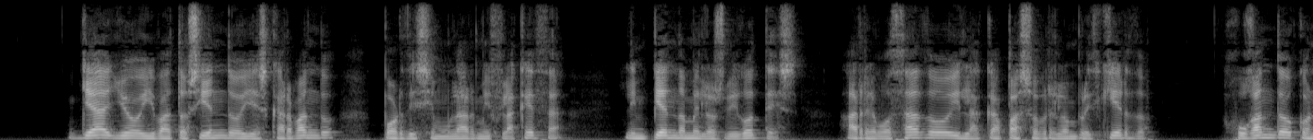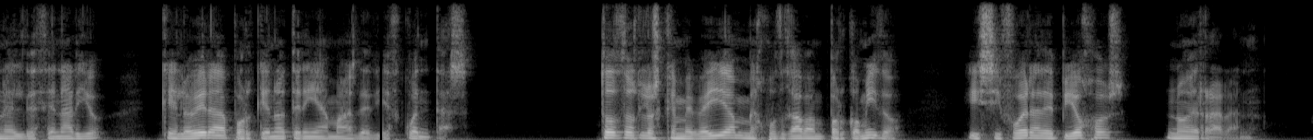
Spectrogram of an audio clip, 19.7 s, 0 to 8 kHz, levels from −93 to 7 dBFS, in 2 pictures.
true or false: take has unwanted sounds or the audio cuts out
true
